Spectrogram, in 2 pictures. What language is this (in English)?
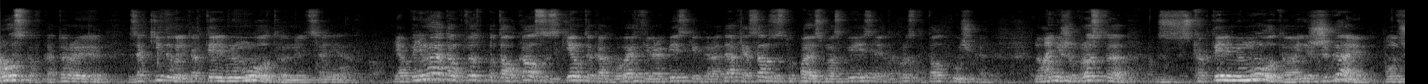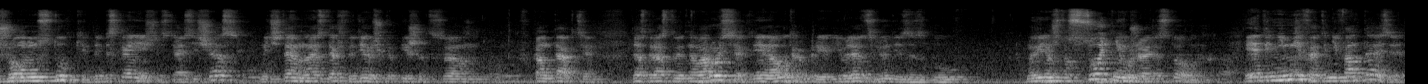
Russian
